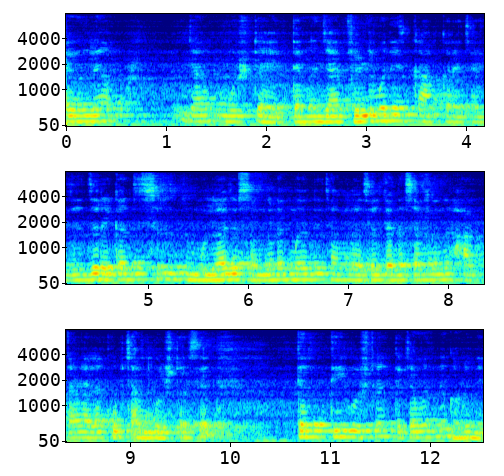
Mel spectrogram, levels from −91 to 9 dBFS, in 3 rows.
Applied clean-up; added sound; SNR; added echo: none; none; none; reverberation time 2.6 s.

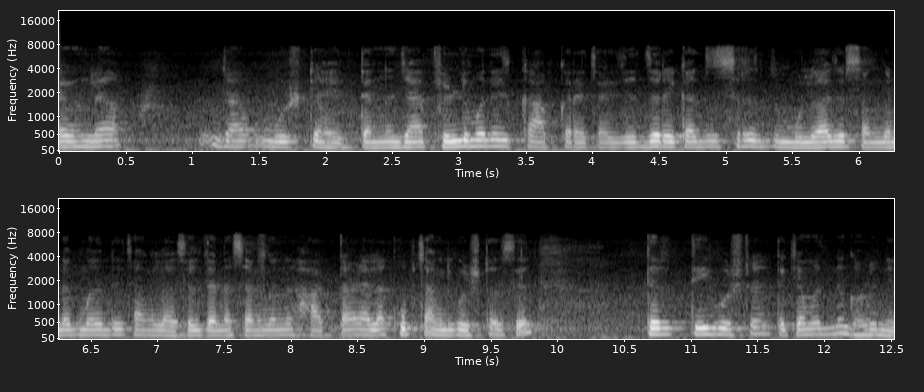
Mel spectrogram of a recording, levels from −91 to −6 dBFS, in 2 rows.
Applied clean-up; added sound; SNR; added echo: none; none; none; none.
